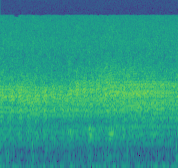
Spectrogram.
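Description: A sheep bleats in the Land of Dreams farming video game, a faint, wavering bleat set over a steady bed of game ambience.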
